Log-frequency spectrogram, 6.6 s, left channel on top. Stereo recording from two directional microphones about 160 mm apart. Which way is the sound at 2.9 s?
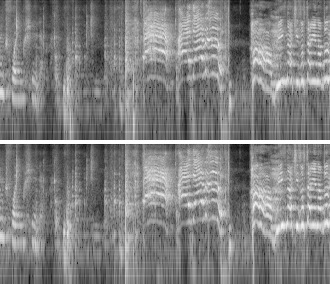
Centre (ahead or behind).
